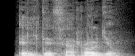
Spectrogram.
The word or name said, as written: El desarrollo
